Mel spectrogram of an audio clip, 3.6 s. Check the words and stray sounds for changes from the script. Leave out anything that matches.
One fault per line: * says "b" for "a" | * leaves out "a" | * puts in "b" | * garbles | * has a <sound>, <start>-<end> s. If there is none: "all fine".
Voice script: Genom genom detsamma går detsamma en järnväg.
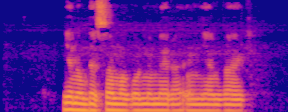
* leaves out "genom"
* says "numera" for "detsamma"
